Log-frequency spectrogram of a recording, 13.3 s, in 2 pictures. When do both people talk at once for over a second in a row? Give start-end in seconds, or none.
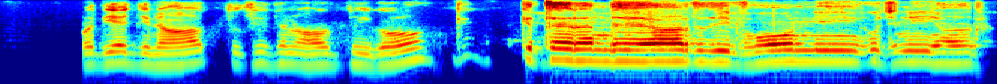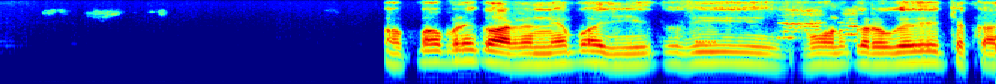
none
